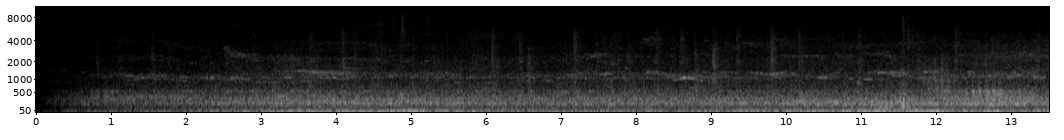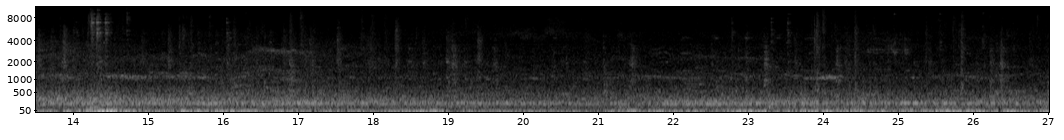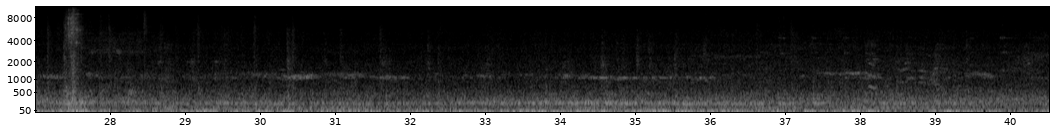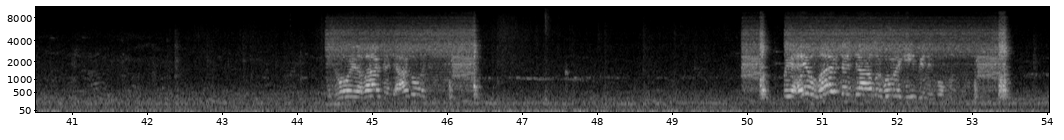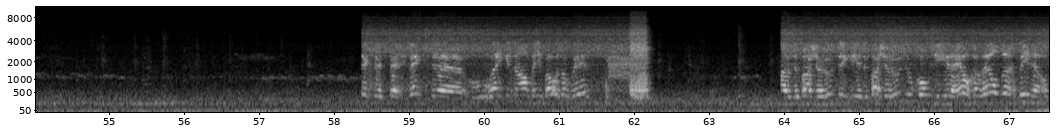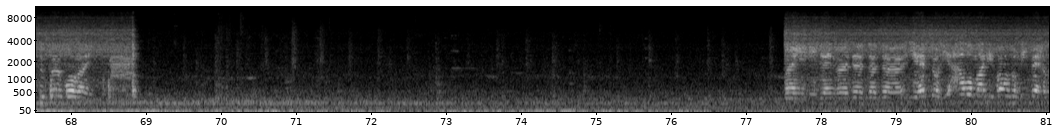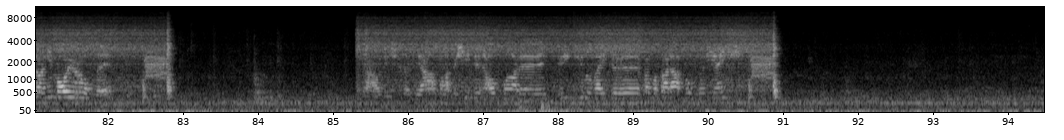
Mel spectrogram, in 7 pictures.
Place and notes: {
  "title": "workum, het zool: marina, berth h - the city, the country & me: marina, aboard a sailing yacht",
  "date": "2009-07-18 13:43:00",
  "description": "wind flaps the tarp, radio traffic on channel 73\nthe city, the country & me: july 18, 2009",
  "latitude": "52.97",
  "longitude": "5.42",
  "altitude": "1",
  "timezone": "Europe/Berlin"
}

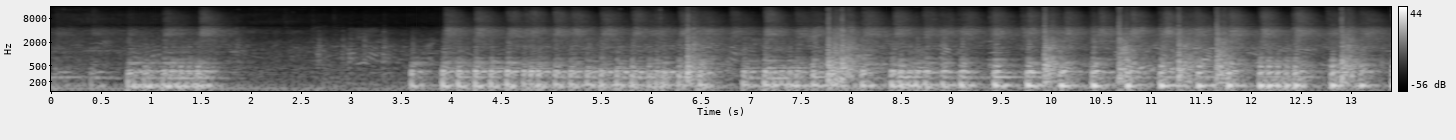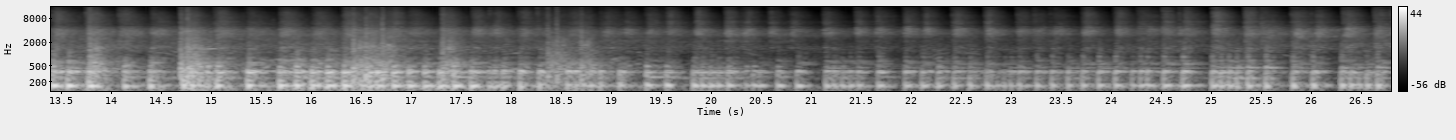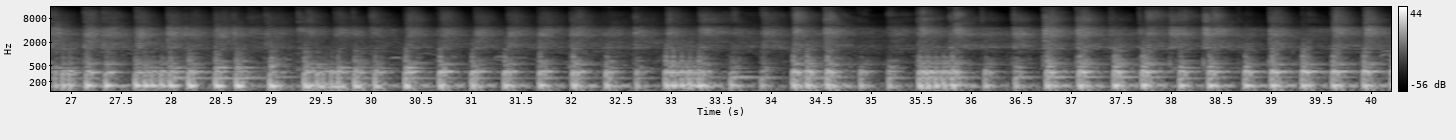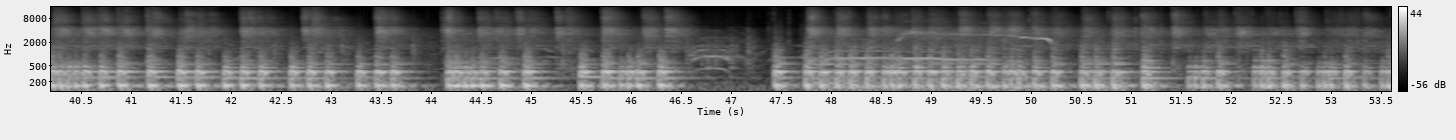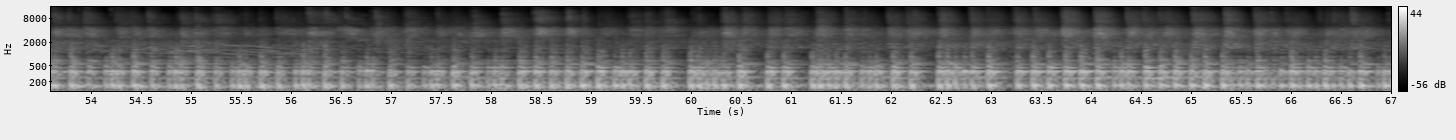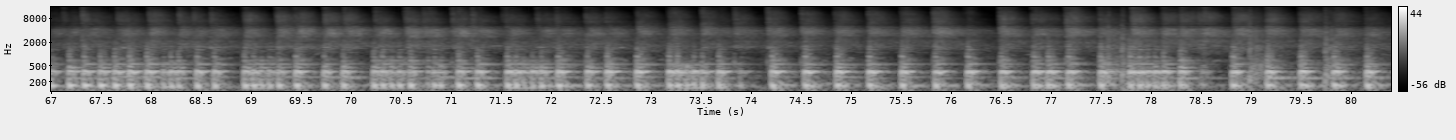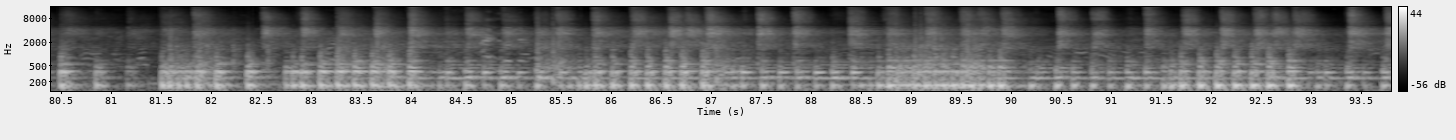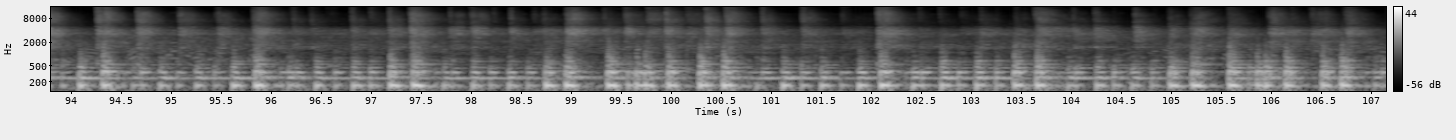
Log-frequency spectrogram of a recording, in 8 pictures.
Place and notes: {
  "title": "Baixi, Tongxiao Township 苗栗縣 - Traditional temple fair",
  "date": "2017-03-09 09:19:00",
  "description": "Matsu Pilgrimage Procession, Crowded crowd, Fireworks and firecrackers sound",
  "latitude": "24.56",
  "longitude": "120.71",
  "altitude": "10",
  "timezone": "Asia/Taipei"
}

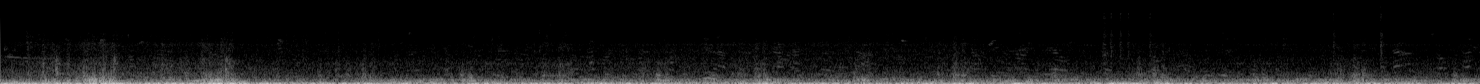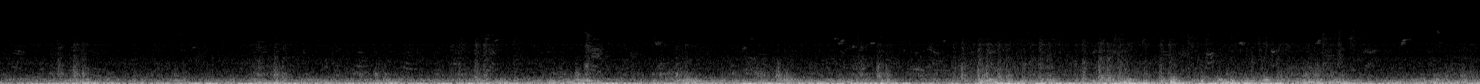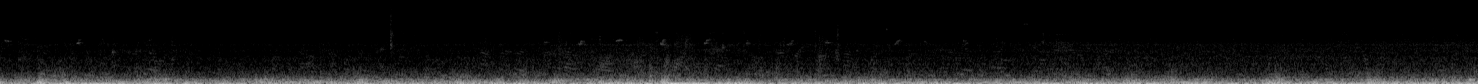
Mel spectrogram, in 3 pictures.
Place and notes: {
  "title": "Ji'an Township, Hualien County - After the accident",
  "date": "2014-01-18 14:00:00",
  "description": "Taroko Express, Interior of the train, to Hualien Station, Binaural recordings, Zoom H4n+ Soundman OKM II",
  "latitude": "23.95",
  "longitude": "121.56",
  "timezone": "Asia/Taipei"
}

